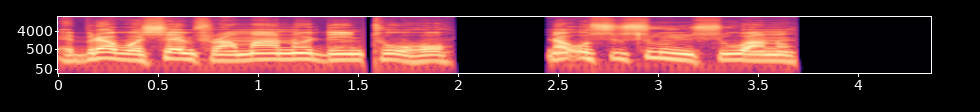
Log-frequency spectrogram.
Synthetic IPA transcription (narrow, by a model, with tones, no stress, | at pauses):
æ˨bi˦ɾa˦˨bɔ˨ɕɛ˦m̩˨fɾã˨mã˦nʊ̃˦dɪ̃˦n̩˦tʰʊ˦˨ɦɔ˦ | nã˨ʔo˦su˦su˦n̩˨su˦a˦nʊ̃˦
